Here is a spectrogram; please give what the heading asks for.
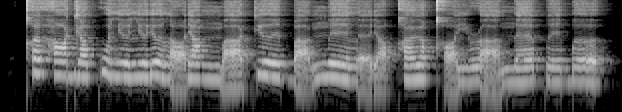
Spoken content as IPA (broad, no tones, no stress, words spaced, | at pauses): qʰɨhɑɡʲɑkʷə lʲɘlʲɘɾʲə lɑ̰ɾʲɑŋ͡ma̰ kʲɘe̯ ɓa̰ŋ͡me lɛ̰ɾʲɑ̰qʰø qʰɑ̰jɹa̰ nɛ peɓə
